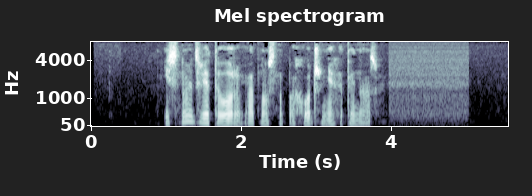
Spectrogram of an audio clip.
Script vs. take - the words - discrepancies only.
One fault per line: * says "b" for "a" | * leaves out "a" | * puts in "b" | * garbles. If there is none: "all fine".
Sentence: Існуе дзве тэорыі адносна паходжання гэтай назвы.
all fine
